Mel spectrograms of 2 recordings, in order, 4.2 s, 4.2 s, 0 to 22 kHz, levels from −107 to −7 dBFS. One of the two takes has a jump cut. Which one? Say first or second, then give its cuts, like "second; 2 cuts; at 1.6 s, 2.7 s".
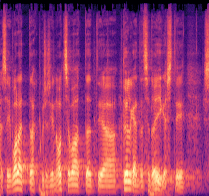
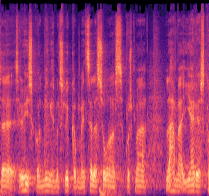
first; 1 cut; at 2.4 s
